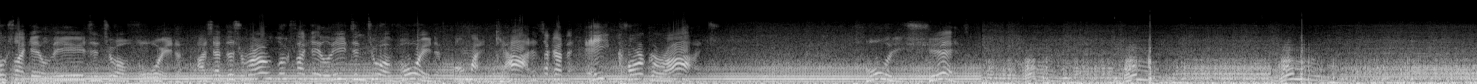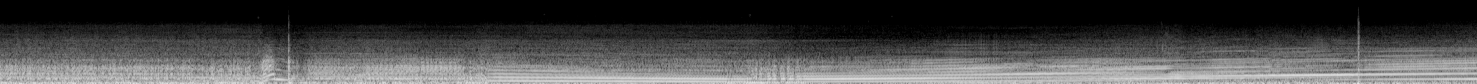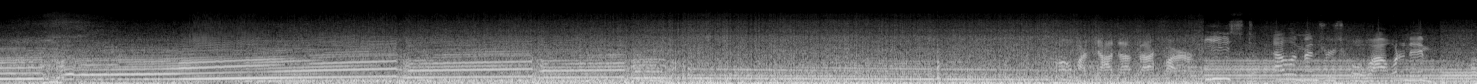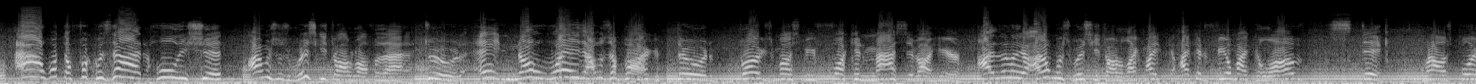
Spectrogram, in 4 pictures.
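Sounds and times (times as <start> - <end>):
motorcycle engine running: 0.0 - 59.0
wind rush: 26.4 - 45.4.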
